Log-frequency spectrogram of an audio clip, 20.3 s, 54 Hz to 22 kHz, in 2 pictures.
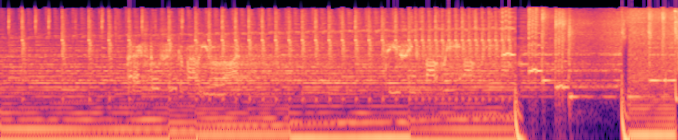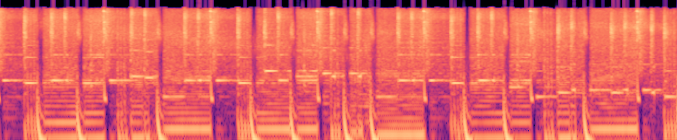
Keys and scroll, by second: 1.1 alt+Tab, 2.7 ctrl+c, 3.0 Tab, 4.1 ctrl+v, 6.0 space, 7.1 space, 7.6 Tab, 10.4 Tab, 11.3 space, 12.8 alt+Right, 15.7 ctrl+g, 15.9 space, 17.1-20.3 typing.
